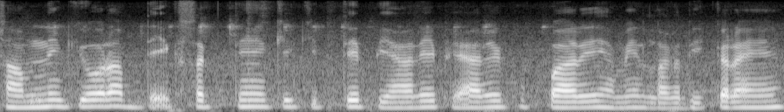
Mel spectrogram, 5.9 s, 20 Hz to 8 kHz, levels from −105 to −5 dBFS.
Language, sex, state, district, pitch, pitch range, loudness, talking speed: Hindi, male, Madhya Pradesh, Dhar, 160 Hz, 150-170 Hz, -18 LUFS, 175 wpm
